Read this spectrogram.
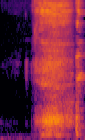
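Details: Single harsh throat-clearing cough burst followed by a brief second clearing sound, indoors, from a woman with repeated coughing while stitching; ordinary cough.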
